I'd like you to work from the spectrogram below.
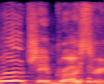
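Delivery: laughing holler, very high and very loud. Imitating four guys at a cheap supermarket: imitating someone laughing while talking. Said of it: "laughing and going".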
